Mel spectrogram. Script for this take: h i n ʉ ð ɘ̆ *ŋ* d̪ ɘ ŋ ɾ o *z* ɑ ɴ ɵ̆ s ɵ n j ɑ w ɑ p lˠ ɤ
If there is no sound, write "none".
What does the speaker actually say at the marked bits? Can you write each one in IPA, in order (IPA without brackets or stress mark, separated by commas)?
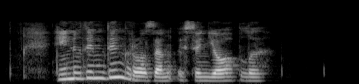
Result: ŋ, z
